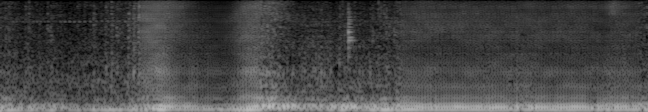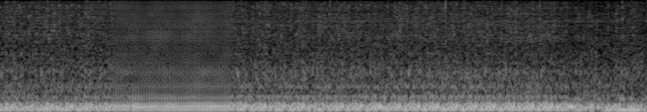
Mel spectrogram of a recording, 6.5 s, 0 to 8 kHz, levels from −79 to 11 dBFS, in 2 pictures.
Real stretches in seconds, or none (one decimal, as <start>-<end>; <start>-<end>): 0.0-0.7; 1.3-2.0; 3.2-3.8; 4.4-6.5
